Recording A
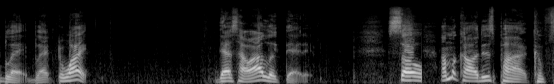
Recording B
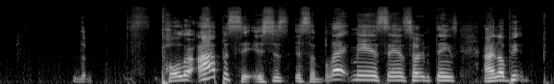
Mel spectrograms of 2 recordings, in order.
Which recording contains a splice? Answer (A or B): A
